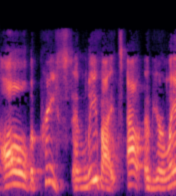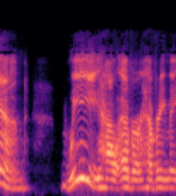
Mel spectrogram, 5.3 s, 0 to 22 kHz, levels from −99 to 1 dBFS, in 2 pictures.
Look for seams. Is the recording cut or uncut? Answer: uncut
